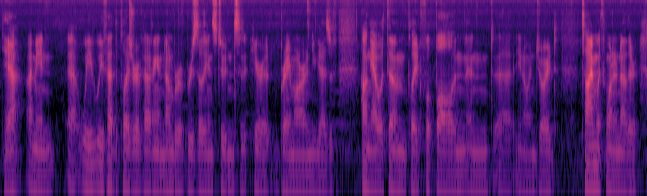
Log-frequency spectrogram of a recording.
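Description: A man with a fairly low voice hosts an interview podcast. He speaks conversationally to his guests from a sound studio. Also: little pitch movement, brisk, slight background noise. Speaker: podcast host. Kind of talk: scripted intro and conversational interviewing.

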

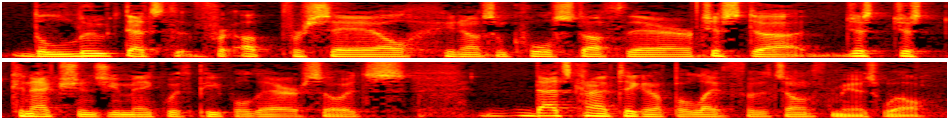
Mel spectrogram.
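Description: Low, gravelly man in casual conversation. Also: sing-song, normal speed, few pauses. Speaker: podcast co-host. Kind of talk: casual chat.

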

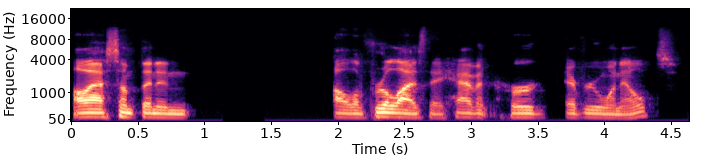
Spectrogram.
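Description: A man who is a criminal defense lawyer talking casually about trial practice, with a loud, carrying voice, acting out courtroom lines and dropping his voice low for effect. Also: normal speed, dry recording, studio quality. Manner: animated storyteller, acts out courtroom lines, drops voice low for effect.

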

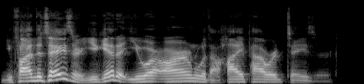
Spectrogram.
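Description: A man running a tabletop horror game as game master, narrating casually and haltingly with sudden exclamations. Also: mid-range voice, very animated, a bit bright.

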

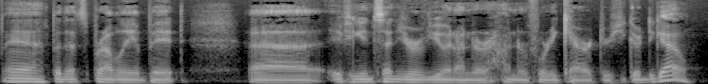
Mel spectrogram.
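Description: A man's voice: deep voice, fast talker. A man hosting a podcast in a casual, informal, rambling way. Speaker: podcast host. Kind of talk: casual sci-fi podcast talk.

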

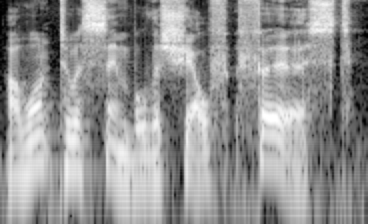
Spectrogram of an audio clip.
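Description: A man's voice: mid-range voice, lively intonation, a little slow, a bit bright. A man playing a self-deprecating, nerdy father who tells his own story in a radio play in wry, formal wording. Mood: reassuring. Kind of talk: first-person radio play narration.

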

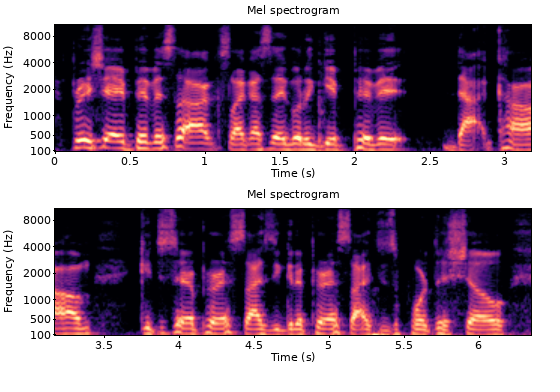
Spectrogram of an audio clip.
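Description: A man hosting a sneaker podcast, joking around with friends and reading the sponsor spot in a loose, animated way. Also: medium pitch, quick pace. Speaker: podcast host. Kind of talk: casual chat.

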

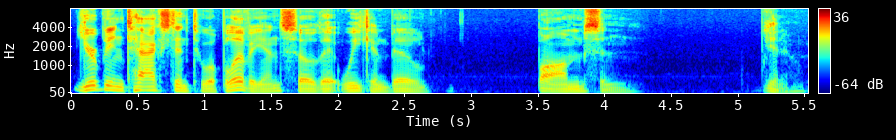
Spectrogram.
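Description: A middle-aged man with a low voice talks as a radio host in a dry, close recording. He muses and explains his opinions in a casual, unhurried conversational style. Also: big pitch swings, darkish tone, no room sound. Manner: explanatory, musing.

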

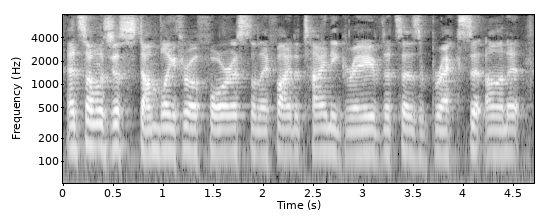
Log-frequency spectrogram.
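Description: A young man co-hosting a casual comedy podcast while sick, trading deadpan absurd jokes. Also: medium pitch, moderate pace. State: sick with a cough. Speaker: podcast co-host.

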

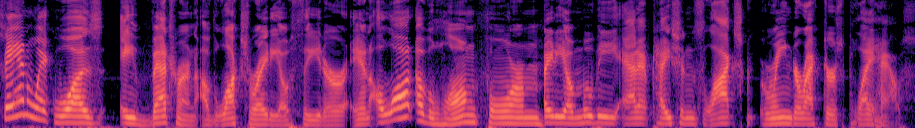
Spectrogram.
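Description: A man hosting a show with informal, conversational commentary, explaining in a halting way. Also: on the high side, sharp tone. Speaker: podcast host. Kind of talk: conversational radio-history commentary.

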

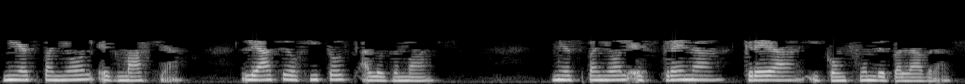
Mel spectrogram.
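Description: A woman reciting a poem slowly, switching between Spanish and English. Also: mid-range voice, steady tone. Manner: slow, measured poetic recitation mixing Spanish and English. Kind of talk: reading a poem aloud. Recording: tinny phone-like line.

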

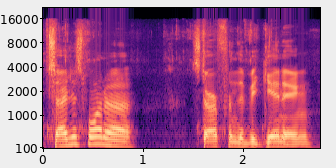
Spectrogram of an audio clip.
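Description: A man hosting a podcast, reading the intro and a sponsor ad clearly and steadily, then asking his guest questions. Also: mid-range voice, moderate pace. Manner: clear, steady read; spells out web addresses. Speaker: podcast host. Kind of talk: podcast intro, ad read and interview.

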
